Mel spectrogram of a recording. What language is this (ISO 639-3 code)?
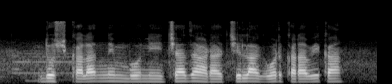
mar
